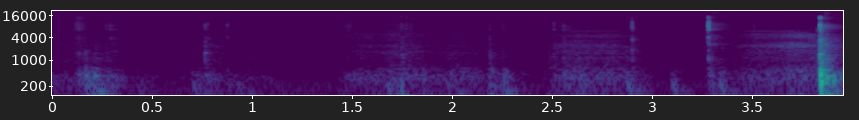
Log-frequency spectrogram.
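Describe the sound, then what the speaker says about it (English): Small plastic parts of a model railway trackside detail kit are snipped from the sprue with a few sharp, quiet clicks and snaps spread across the clip, separated by near silence, close up. "So we're just going to cut this off at every corner."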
